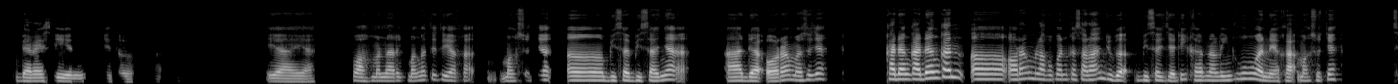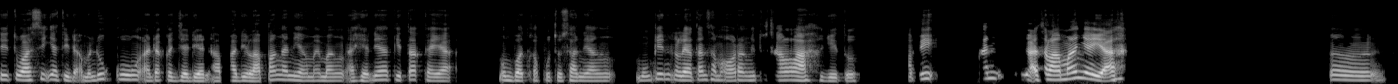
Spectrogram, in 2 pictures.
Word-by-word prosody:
Beresin 155 -3 -3 0.2
gitu, 135 -2 -19 0.3
he - - -30 1.1
Iya 145 -1 -1 0.2
iya. 130 -1 -5 0.5
Wah, 170 -1 0
menarik 170 0 -3
banget 200 +4 -5
itu 215 -2 -9
ya, - - -1
Kak, 180 - -7 0.4
maksudnya, 175 +5 -7 0.2
eee, 190 0 +3 0.2
bisa-bisanya 180 +2 0 0.6
ada 175 0 +2
orang 195 +7 +3
maksudnya 220 +6 -2 0.6
kadang-kadang 245 +4 +6
kan, 335 0 +6 0.2
eee, 240 0 +3
orang 250 +4 +1
melakukan 230 -1 -3
kesalahan 225 +3 -1
juga 205 -3 +3 0.2
bisa 190 +1 -3
jadi 165 +7 -1
karena 195 -1 -1
lingkungan 245 +3 0
ya, 165 - -2
Kak. 165 - +3
Maksudnya 185 +7 -5 0.6
situasinya 215 +1 +1
tidak 185 - -1
mendukung, 225 +3 -1
ada 180 +1 0
kejadian 165 -3 +1
apa 175 +3 -6
di 175 - +1
lapangan 210 +7 -1
yang 175 -1 -2
memang 175 -1 -2 0.2
akhirnya 175 +5 -1
kita 195 +2 -1
kayak, 165 -2 0 0.5
membuat 185 -2 +1
keputusan 175 +1 -4
yang 170 0 -2 0.4
mungkin 235 +6 -3
kelihatan 205 +1 +2
sama 200 -4 -4
orang 195 +1 -1
itu 195 +1 -7
salah 195 -1 +4 0.2
gitu, 160 0 -4 0.5
tapi 255 - -1 0.6
kan 265 +2 +2 0.3
nggak 435 -2 +7
selamanya 250 +7 +7
ya. - - +10 2.2
Betul. 200 -3 -1
195 Hz, 130 wpm, -22 LUFS, 170-220 Hz, 2.2 s, ya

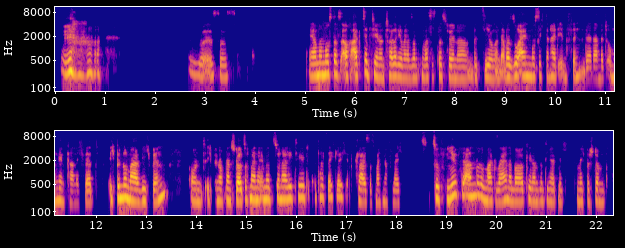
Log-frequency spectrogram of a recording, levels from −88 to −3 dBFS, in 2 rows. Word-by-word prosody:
Ja. 230 -1 +3 1.8
So 215 -6 -8 0.2
ist 205 - -12
es. 185 +1 -7 1.6
Ja, 200 0 +3
man 210 0 +5
muss 215 0 +3
das 225 -2 0
auch 200 +1 +3
akzeptieren 205 -1 +1
und 185 0 -6
tolerieren, 195 -2 +1
weil 175 -1 -3
ansonsten 185 +3 -8
was 185 +1 -5
ist 185 - -22
das 195 0 -5
für 180 -2 0
'ne 170 -1 -5
Beziehung 185 -1 -4
und - - -6
aber 190 -1 +3
so 200 +3 +3
einen 200 0 +5
muss 195 -1 -5
ich 200 -2 -9
dann 195 -1 -8
halt 190 -1 -2
eben - - -9
finden, 210 +6 -6
der 165 - -4
damit 165 0 -5
umgehen 185 0 -4
kann. 165 -1 -6
Ich - - -35
werde 170 0 0 0.3
ich 210 - -4
bin 220 0 +7
nun 230 -1 +8
mal, 185 -3 +7
wie 195 - +2
ich - - -13
bin 225 +11 +1 0.4
und 180 -2 -4
ich - - -8
bin 190 - -6
auch 185 0 -1
ganz 195 -1 0
stolz 185 +1 +7
auf 205 - -5
meine 200 -1 +4
Emotionalität 210 +2 +1 0.3
tatsächlich. 120 - -4 0.2
Klar 180 -3 +3
ist 175 0 -5
das 170 - -16
manchmal 170 +1 -9
vielleicht 165 -1 -8 0.4
z - - -18
zu 220 - +4
viel 215 +6 +2
für 265 0 +2
andere, 250 0 +3
mag 185 -1 +1
sein, 180 +3 0
aber 185 -1 +1
okay, 195 +3 -4
dann 185 -1 -4
sind 180 0 -12
die 190 - -8
halt 175 - -8
nicht 175 -1 -12 0.2
für - - -13
mich 180 -1 -7
bestimmt, 180 -1 -5
195 Hz, 200 wpm, -24 LUFS, 180-210 Hz, 1.8 s, nun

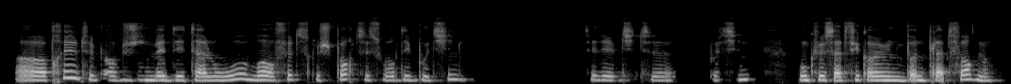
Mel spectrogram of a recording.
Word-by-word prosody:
Heu, 195 - +3
après, 290 +11 +2
t'es 215 -6 -4
pas 195 - -5
obligée 195 0 -5
de 200 - +2
mettre 195 -2 +3
des 190 -2 0
talons 185 -1 +2
hauts, 245 +2 +2
moi, 205 -2 +4
en 185 - +2
fait, 200 +4 -4
ce - - -13
que 205 - -9
je 195 - -4
porte, 230 +1 -2
c'est 205 - -5
souvent 195 -2 -5
des 200 +1 -3
bottines. 190 +4 -5 1.2
C'est 205 - -5
des 195 -2 -1
petites, 190 0 -11
heu, 180 -1 -5 0.4
bottines. 220 +3 -6 0.5
Donc 200 0 +2
heu, 200 - +5
ça 180 -2 +4
te - - -9
fait 205 +3 -2
quand 190 - +2
même 190 0 +5
une 185 -1 +3
bonne 185 +1 +3
plateforme. 200 -3 +1
195 Hz, 215 wpm, -24 LUFS, 185-210 Hz, 1.2 s, heu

